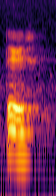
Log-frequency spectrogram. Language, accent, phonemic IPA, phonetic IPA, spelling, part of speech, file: Armenian, Eastern Armenian, /teɾ/, [teɾ], տեր, noun, Hy-տեր.ogg
- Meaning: 1. owner, proprietor 2. lord, master 3. God, the Lord; Jesus 4. father (form of address to a priest)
